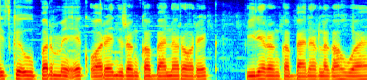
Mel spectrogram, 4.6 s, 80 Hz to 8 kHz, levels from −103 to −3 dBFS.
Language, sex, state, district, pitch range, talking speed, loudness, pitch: Hindi, male, Jharkhand, Garhwa, 120-125 Hz, 220 wpm, -16 LUFS, 125 Hz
